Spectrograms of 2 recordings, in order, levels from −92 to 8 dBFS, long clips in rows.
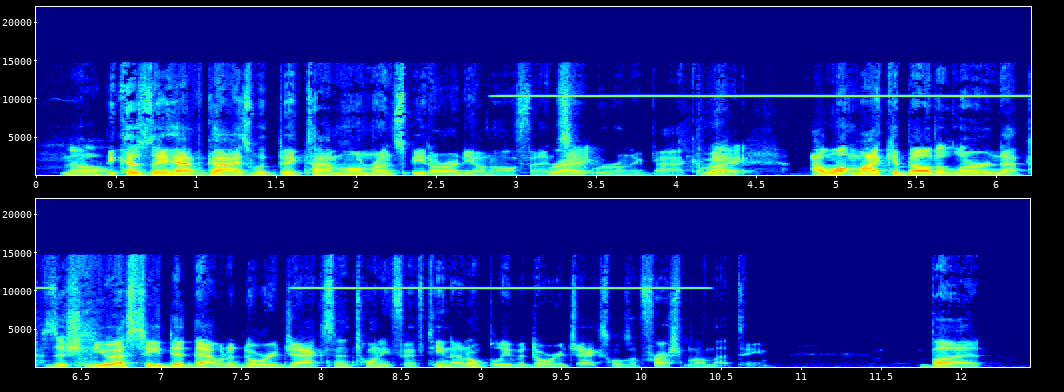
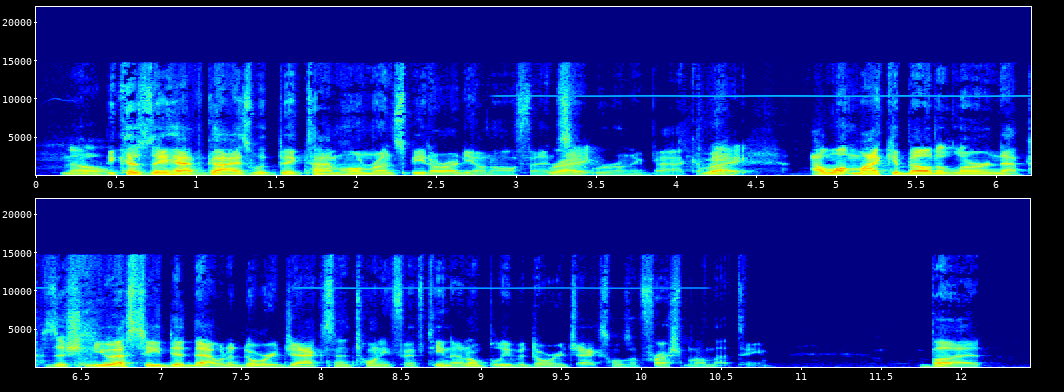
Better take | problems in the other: second | high-pitched whine; loud; from 3 to 6.5 s and from 8 to 10 s; 10.5 kHz, 8 dB below the speech; faint in the second

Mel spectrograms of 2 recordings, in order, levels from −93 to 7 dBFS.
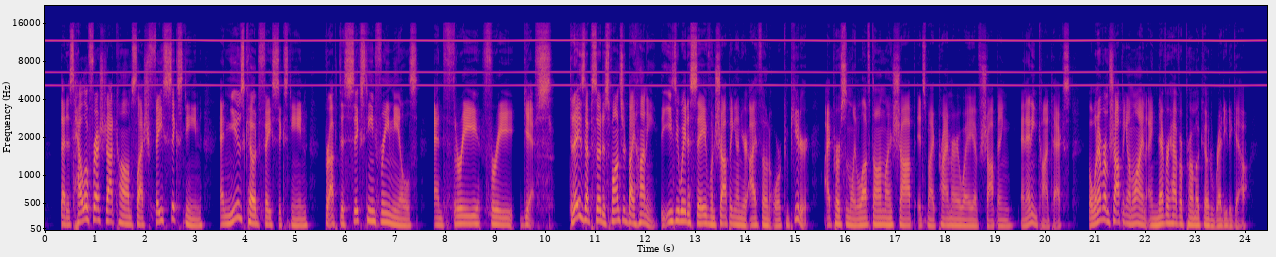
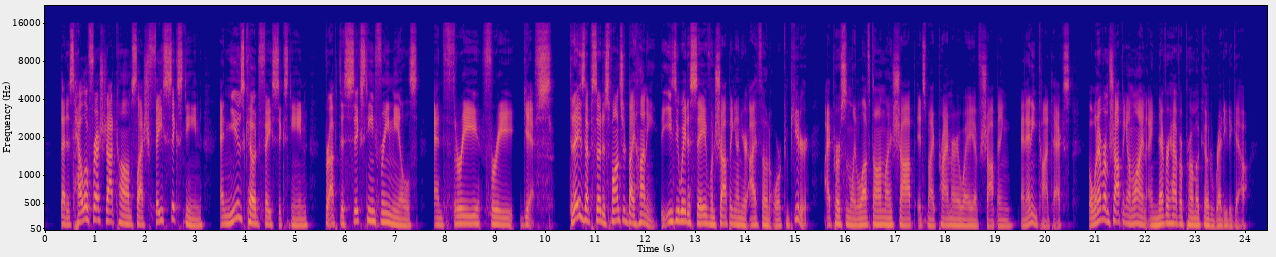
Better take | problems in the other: second | high-pitched whine; loud; throughout; 11.5 kHz, 9 dB below the speech

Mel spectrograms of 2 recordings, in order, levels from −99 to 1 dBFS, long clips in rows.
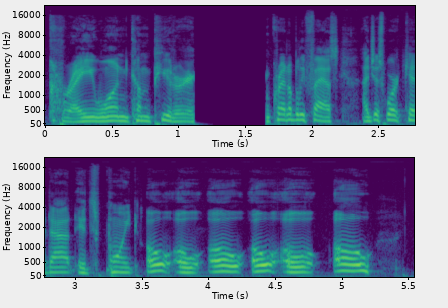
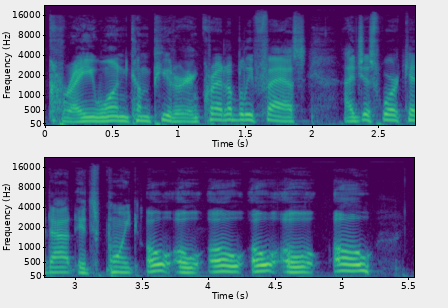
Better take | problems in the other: second | audio freezing; at 1 s for 0.5 s

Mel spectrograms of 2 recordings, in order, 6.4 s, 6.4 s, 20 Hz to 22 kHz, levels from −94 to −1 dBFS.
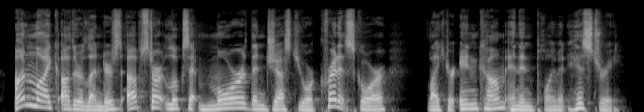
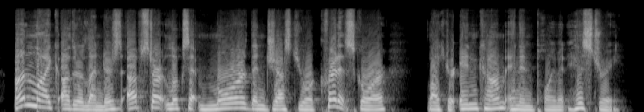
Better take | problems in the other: first | distortion; slight; 13% of the sound clipped

